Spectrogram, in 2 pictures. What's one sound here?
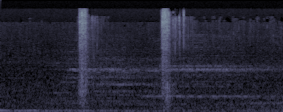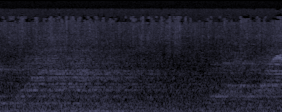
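Footsteps crunch slowly on rough ground.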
